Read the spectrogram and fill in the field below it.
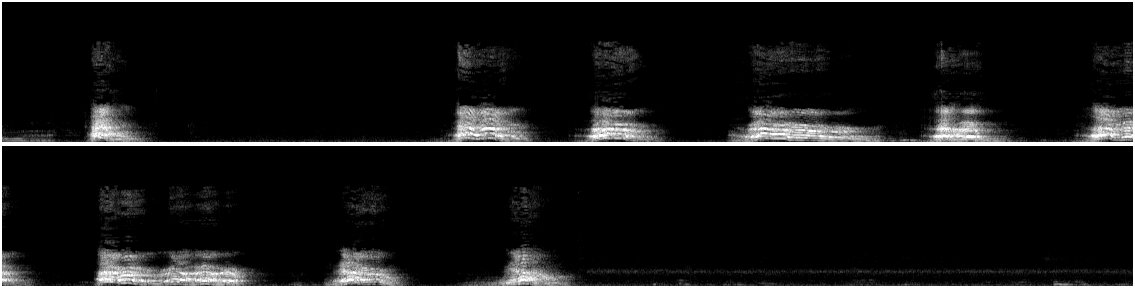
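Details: Siberian Husky puppy barking at an old cat because the cat will not play; about nine loud, harmonic barks and yowling howls in irregular bursts, some long and wavering, followed by a steady faint tone at the end.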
